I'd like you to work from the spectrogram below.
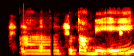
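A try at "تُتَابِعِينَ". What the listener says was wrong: Bi'ina. Nah, jangan lupa nunnya ya.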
